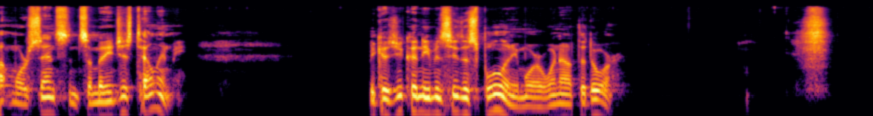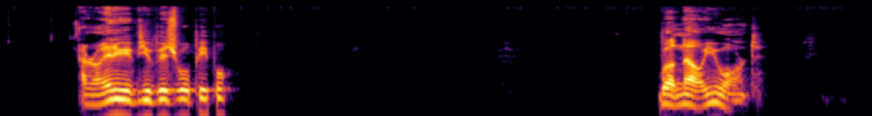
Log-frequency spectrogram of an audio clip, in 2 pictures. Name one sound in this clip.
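A middle-aged man preaches with animation through a microphone, pausing between phrases.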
